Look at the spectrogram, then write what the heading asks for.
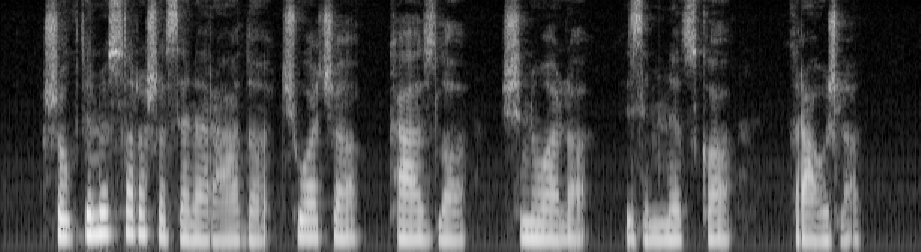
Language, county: Lithuanian, Tauragė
